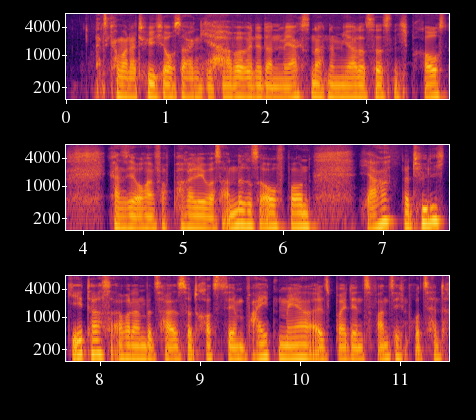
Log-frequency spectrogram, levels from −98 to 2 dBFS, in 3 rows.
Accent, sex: German, male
